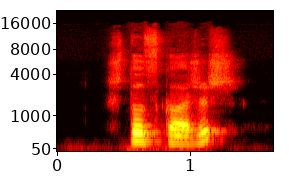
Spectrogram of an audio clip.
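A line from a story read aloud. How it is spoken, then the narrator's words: Quiet question. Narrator (Russian): негромко спросил Вашарий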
